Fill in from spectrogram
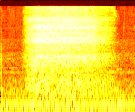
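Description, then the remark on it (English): A single long, deep inhale during a meditation breathing exercise, a steady airy rush lasting about a second and a half before fading, with no talking. “Let's work on our breathing. Inhale, deep.”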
